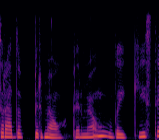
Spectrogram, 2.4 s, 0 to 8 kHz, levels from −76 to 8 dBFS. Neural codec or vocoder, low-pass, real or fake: none; 7.2 kHz; real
